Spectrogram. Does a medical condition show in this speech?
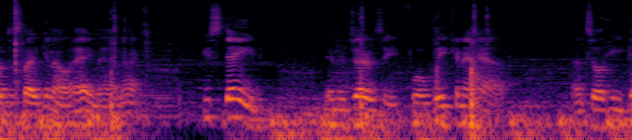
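No.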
